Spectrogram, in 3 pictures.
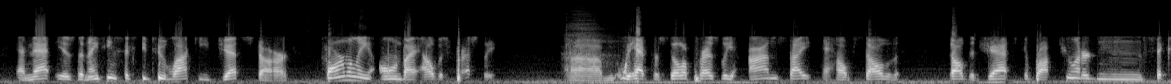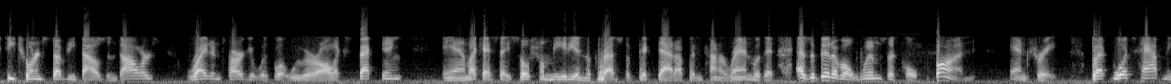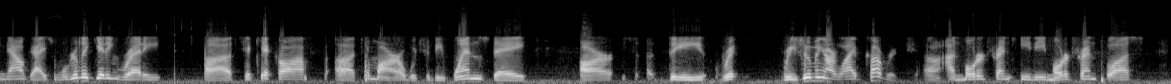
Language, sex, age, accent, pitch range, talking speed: English, male, 50-69, American, 110-130 Hz, 175 wpm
